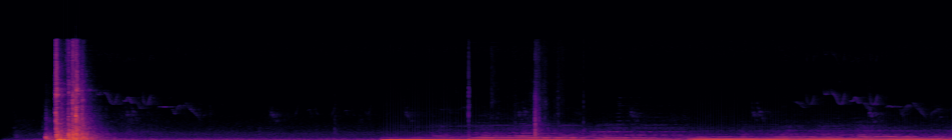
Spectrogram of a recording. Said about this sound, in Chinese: 这天，王成正要出门跑步，结果一开门。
